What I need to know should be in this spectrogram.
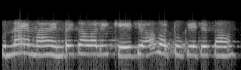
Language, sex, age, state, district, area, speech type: Telugu, female, 18-30, Telangana, Warangal, rural, conversation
